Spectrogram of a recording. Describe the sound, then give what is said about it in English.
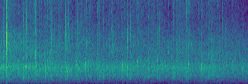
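An audience claps steadily for a couple of seconds, a dense, even wash of many hands with no single claps standing out and no voices on top, voting for Kratos as having the best facial hair. “If you think Kratos had the best facial hair, give us a good clap.”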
